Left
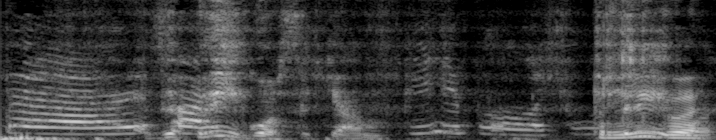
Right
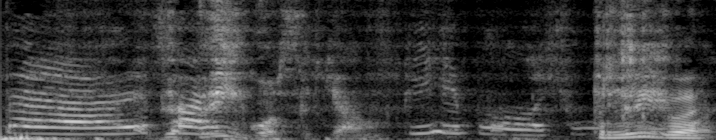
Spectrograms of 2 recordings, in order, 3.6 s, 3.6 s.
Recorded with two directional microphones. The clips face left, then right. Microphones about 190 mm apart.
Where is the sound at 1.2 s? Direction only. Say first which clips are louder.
Left 7 dB; 45° left (ahead or behind).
